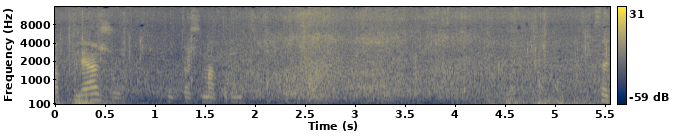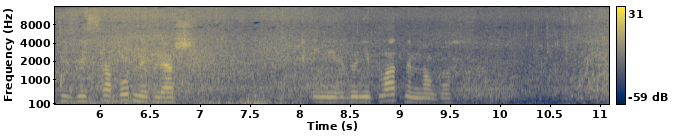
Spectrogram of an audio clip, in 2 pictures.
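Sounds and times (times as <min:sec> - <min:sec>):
waves washing up a beach: 0:00.0 - 0:11.0.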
